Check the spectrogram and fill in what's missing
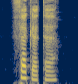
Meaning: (adjective) 1. black (absorbing all light and reflecting practically none) 2. black (pertaining to a dark-skinned ethnic group) 3. black (having a very dark color, especially brown, blue, gray or red)
- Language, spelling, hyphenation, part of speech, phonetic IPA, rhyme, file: Hungarian, fekete, fe‧ke‧te, adjective / noun, [ˈfɛkɛtɛ], -tɛ, Hu-fekete.ogg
